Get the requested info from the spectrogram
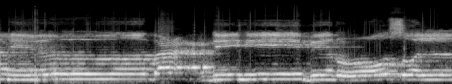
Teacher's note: kalimat mil nun mati berjumpa dengan ba namanya adalah iqlab dibaca mendengung juga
